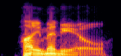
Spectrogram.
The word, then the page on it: hymeneal: British English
